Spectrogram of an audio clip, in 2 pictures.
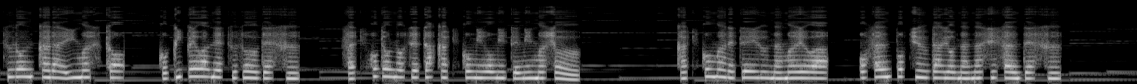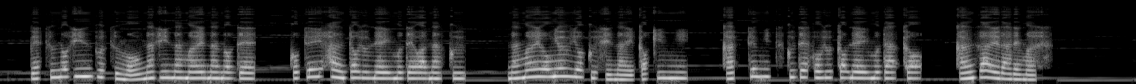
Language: Japanese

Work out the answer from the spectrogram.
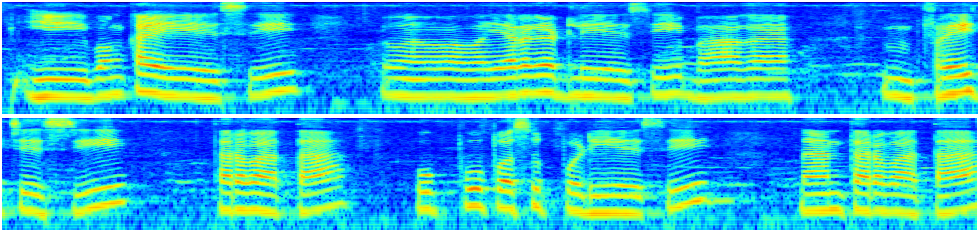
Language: Telugu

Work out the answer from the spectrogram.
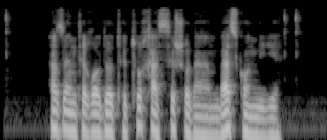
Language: Persian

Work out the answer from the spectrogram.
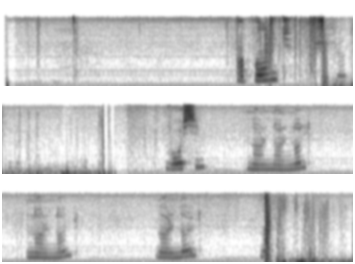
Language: Russian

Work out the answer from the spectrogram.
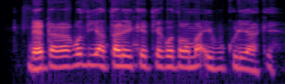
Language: Kikuyu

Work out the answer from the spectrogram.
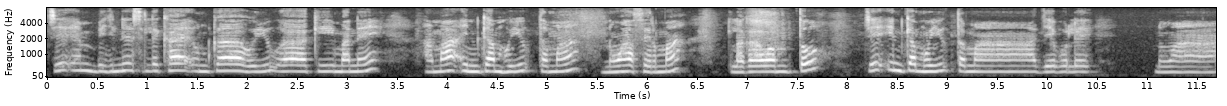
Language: Santali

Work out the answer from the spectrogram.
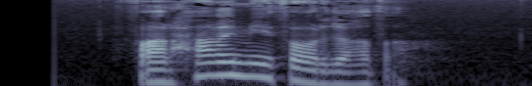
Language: Kabyle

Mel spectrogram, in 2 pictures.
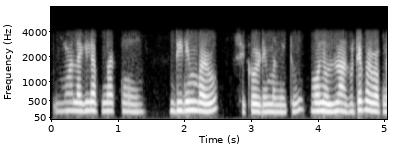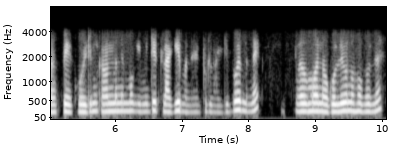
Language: Assamese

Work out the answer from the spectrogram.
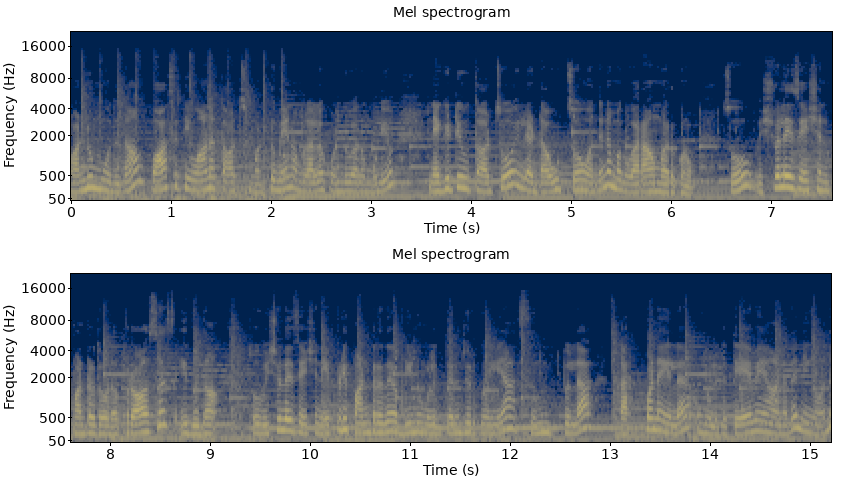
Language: Tamil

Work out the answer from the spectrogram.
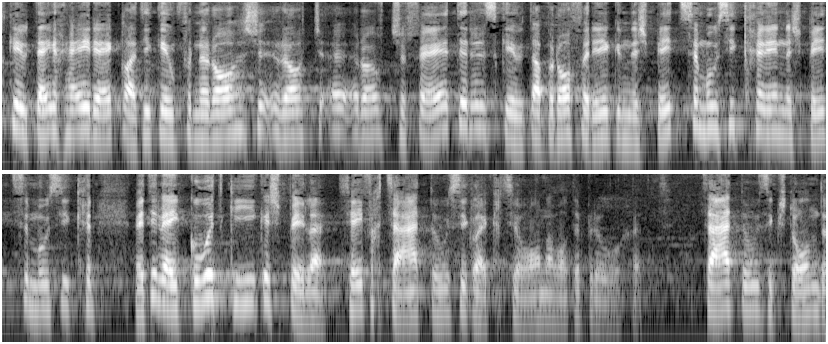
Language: Swiss German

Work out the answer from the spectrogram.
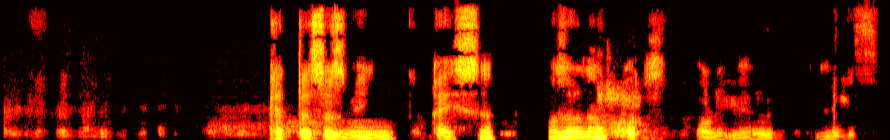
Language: Uzbek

